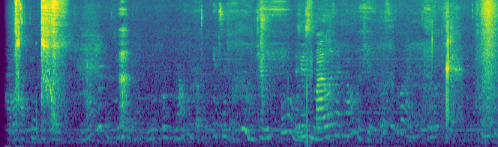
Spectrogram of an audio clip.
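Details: Dog (Rolls) fake sneezing: several short, sharp sneeze bursts with snorting breaths in between; repeated sneezing.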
